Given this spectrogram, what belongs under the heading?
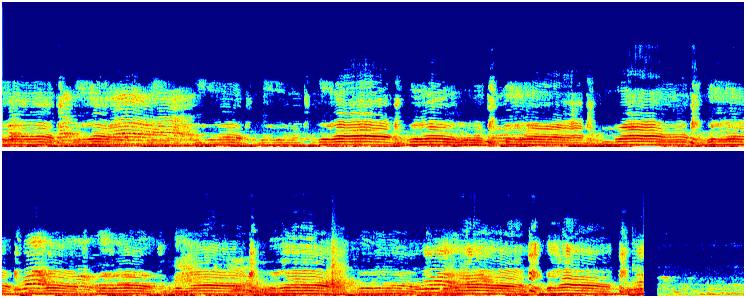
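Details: One-day-old newborn crying: short, repeated wails with rising and falling pitch, separated by quick breaths.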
